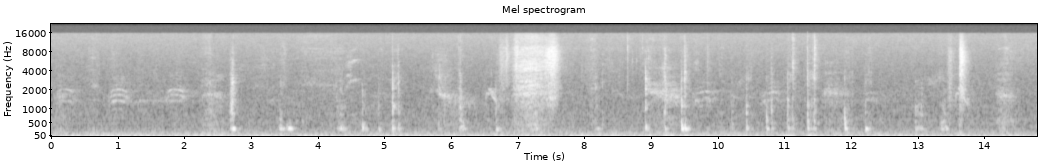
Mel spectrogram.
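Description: Near silence with faint scattered clicks, taps and light scraping from a palette knife working black acrylic paint along a canvas edge, and a brief rustle about seven seconds in. Faint bird chirps in the first two seconds.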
